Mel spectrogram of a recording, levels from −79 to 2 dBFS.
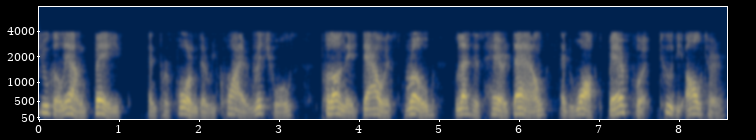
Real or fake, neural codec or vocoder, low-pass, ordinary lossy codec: real; none; 7.2 kHz; AAC, 16 kbps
